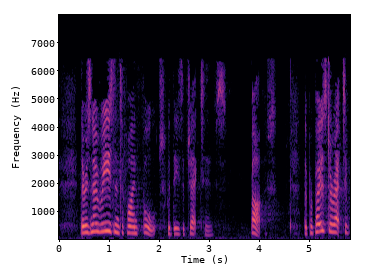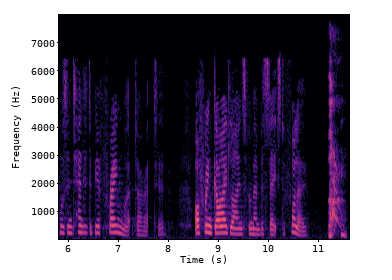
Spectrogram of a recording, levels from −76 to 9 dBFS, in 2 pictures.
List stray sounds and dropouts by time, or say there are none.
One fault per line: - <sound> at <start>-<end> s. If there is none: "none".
- cough at 11.2-11.6 s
